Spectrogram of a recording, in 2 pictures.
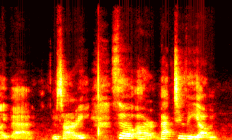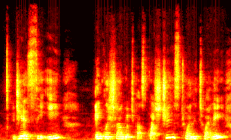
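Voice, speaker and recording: Very slow, fairly high-pitched woman's voice with lively intonation, over noticeable background noise. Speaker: online tutor. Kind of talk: tutorial.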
